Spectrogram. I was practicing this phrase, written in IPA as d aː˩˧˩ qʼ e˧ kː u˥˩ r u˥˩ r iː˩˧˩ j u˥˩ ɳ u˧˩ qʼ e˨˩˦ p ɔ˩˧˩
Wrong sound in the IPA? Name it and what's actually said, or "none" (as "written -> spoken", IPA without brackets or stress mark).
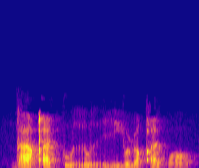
none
